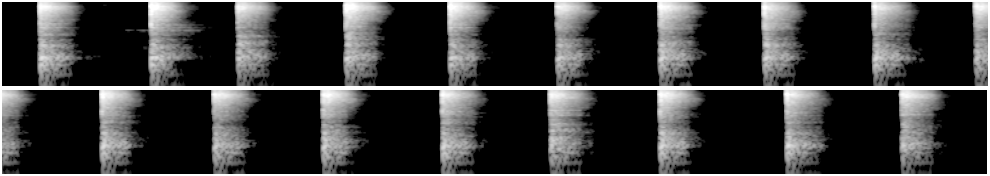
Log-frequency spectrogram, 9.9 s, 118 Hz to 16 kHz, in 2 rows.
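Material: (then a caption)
Willow wood. A Kashmir willow cricket bat (SS Josh) is tapped on the blade with a synthetic ball, the kind normally used to knock in bats, to judge its ping quality. Eighteen separate, evenly spaced knocks are heard, each a short, bright tock centered around 625 Hz that dies away in about a tenth of a second.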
